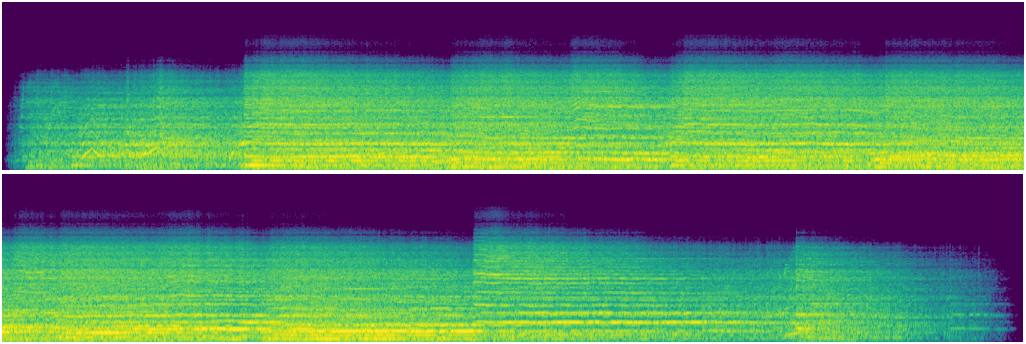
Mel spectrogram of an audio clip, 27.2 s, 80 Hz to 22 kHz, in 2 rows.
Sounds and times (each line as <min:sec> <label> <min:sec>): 0:00.0 shoegaze guitar 0:27.0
